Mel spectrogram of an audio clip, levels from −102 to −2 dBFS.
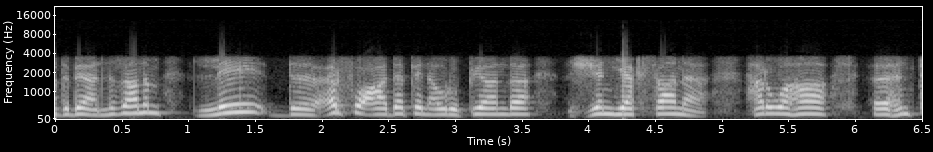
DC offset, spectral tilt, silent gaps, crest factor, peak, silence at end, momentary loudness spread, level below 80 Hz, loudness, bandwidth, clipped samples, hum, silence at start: under 0.1%; -8.5 dB/octave; none; 16 dB; -8 dBFS; 0 s; 11 LU; -70 dBFS; -23 LUFS; 4.5 kHz; under 0.1%; none; 0 s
